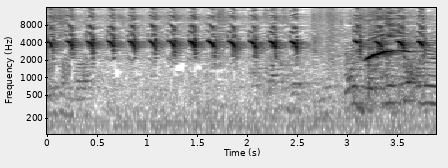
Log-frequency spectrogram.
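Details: Plain prinia singing a steady series of high, sharp chirps repeated about every fifth of a second, pausing near the end as a clear rising whistle and other faint bird notes come in.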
